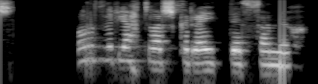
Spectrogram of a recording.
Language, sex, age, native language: Icelandic, female, 10, Icelandic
